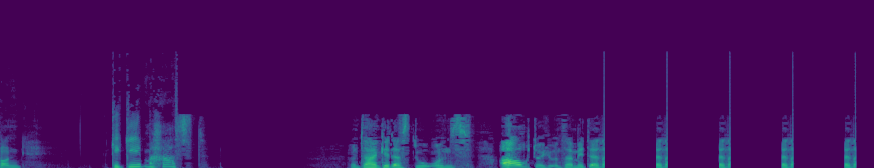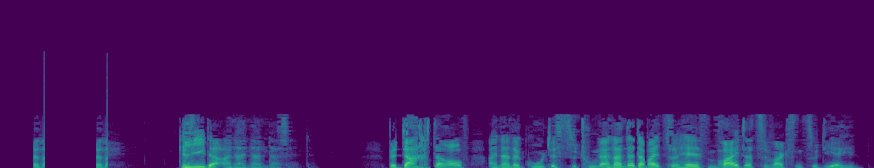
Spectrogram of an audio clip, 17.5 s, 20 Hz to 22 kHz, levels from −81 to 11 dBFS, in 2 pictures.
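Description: At 1.77 s the speech suddenly gets duller and a bit swirly, with nothing above 7.1 kHz, and it stays that way to the end. That's the adaptive stream switching to a lower bitrate, and the sound fits a drop from around 96 to 24 kbit/s AAC.

From 6.04 to 9.81 s there's a stutter with silent gaps: a 103 ms burst repeats six times, each followed by about 525 ms of dead silence, so it cycles every 628 ms. It's likely the stream stalling and replaying its last fragment, and the audio for that stretch is lost.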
